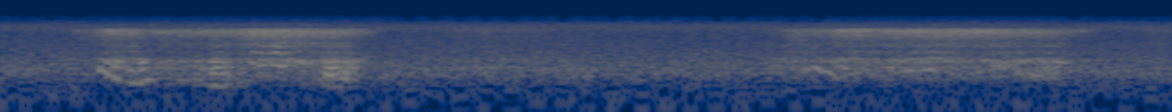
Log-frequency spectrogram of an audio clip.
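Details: A person sleeping snores with two long, rough, rattling breaths about four seconds apart against steady room hiss.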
